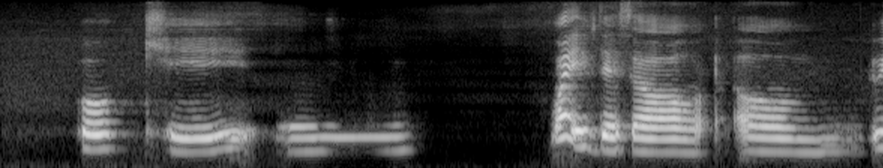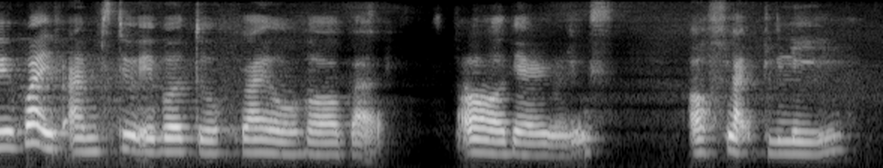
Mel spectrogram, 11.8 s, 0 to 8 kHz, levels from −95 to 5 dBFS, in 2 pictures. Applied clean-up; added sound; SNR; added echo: neural mask model Resemble Enhance denoiser.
